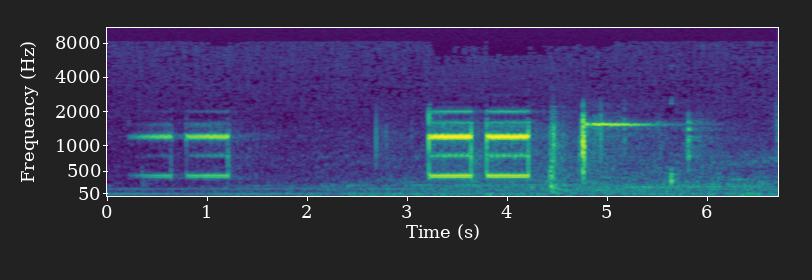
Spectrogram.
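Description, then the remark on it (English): A telephone ringing tone heard down the line during an outgoing call from a phone box, two double-pulse rings separated by a pause, followed by a couple of sharp clicks as the call connects, over a low steady hum. “And when I leave here, I'm going to the nearest phone box to do just that.”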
